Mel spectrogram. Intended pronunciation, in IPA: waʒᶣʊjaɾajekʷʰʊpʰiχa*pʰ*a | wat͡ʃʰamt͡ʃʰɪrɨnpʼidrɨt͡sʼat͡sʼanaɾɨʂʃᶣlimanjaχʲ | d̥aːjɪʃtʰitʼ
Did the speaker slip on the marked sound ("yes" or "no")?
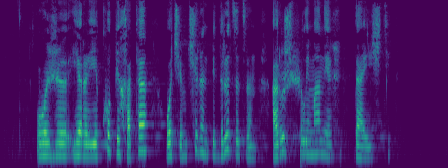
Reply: yes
